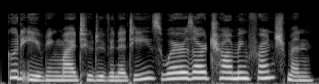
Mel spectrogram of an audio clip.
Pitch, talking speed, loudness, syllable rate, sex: 235 Hz, 190 wpm, -15 LUFS, 5.9 syllables/s, female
